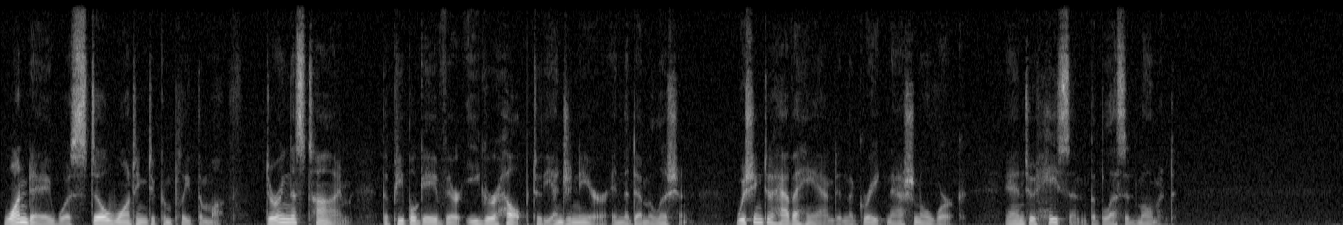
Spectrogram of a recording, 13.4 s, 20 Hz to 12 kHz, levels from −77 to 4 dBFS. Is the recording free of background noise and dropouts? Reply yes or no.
yes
